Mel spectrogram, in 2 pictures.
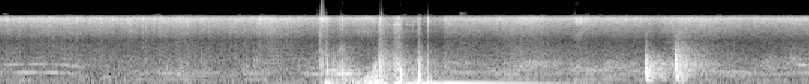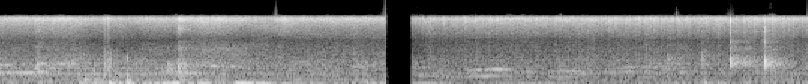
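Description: Rice, cabbage and tomato stir-frying in a wok: a steady high sizzle, with the metal spatula scraping and knocking against the pan in a cluster about two seconds in and again a little after four seconds. The sound drops out for a moment about eight seconds in.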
